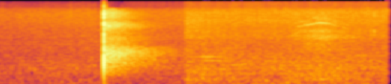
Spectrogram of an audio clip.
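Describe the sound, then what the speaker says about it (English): A single sharp finger snap rings out near the start, crisp and close, then fades into quiet room hiss. "let me see if I can do that magic finger snap thing again"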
